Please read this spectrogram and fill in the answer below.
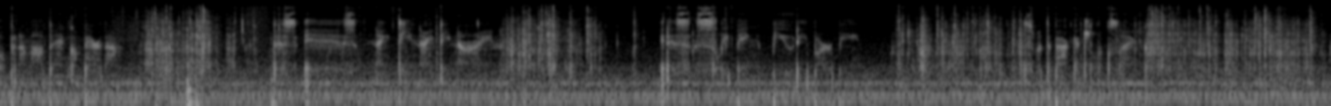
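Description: Sealed clear plastic Happy Meal toy bag crinkling and crackling as it is handled and squeezed close to the microphone, with a single thump about two and a half seconds in.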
